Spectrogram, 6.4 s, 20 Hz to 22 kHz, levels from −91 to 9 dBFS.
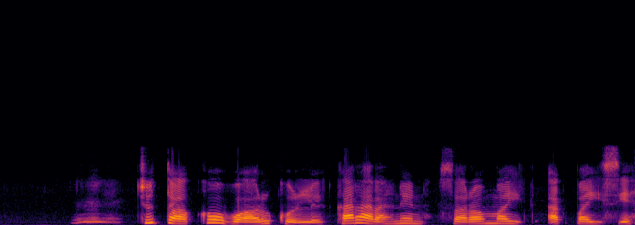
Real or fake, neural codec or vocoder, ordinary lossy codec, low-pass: real; none; none; none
